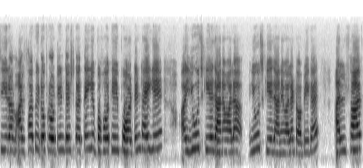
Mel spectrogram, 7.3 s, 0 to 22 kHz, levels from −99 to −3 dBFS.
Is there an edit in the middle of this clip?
no; 0 cuts

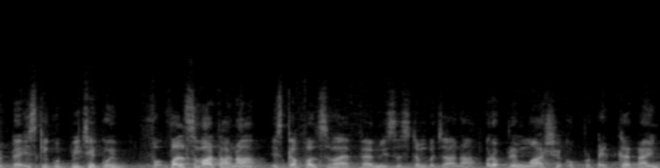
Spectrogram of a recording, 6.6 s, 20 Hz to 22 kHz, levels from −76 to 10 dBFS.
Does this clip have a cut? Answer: yes; 2 cuts; at 2.7 s, 4.7 s

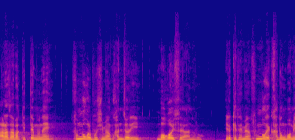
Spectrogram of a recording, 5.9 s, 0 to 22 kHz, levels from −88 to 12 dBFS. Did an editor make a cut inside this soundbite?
no; 0 cuts

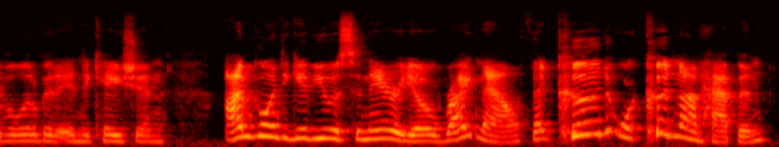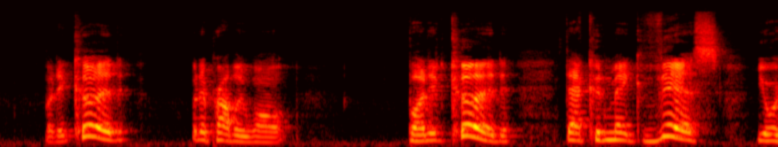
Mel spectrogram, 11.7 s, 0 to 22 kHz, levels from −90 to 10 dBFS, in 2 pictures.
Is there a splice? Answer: yes; 1 cut; at 10.7 s

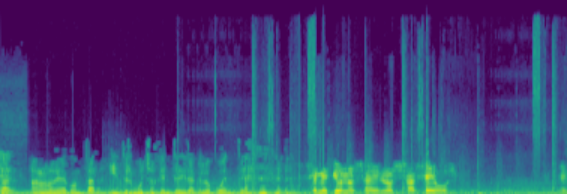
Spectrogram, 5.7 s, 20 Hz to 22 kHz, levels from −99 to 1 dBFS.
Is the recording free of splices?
no; 1 cut; at 3.0 s

